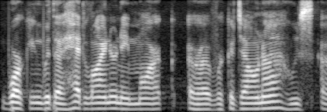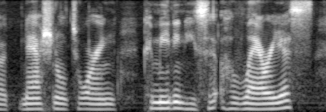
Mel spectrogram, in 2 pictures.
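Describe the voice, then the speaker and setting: A woman's voice: sits low, little pitch movement, normal speed, a little mellow. A woman chatting casually as an interview guest, speaking in an emphatic, enthusiastic way. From New York, USA. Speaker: guest, actress and stand-up comedian.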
